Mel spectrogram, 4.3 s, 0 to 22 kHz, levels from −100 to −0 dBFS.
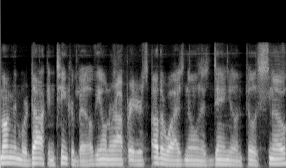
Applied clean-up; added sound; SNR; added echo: neural mask model DeepFilterNet 3.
